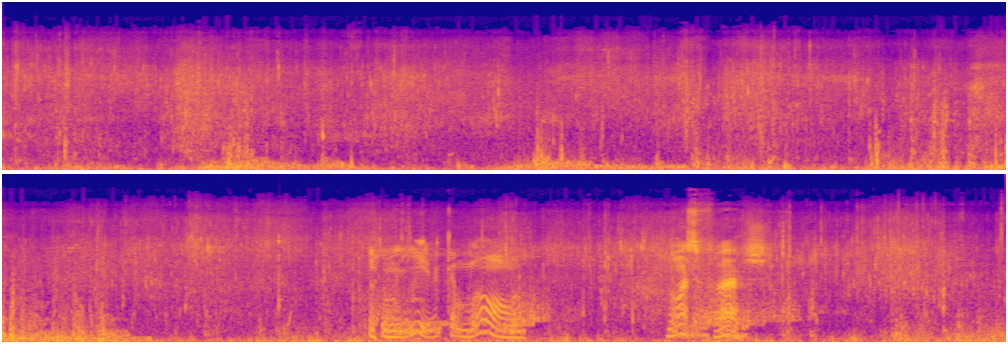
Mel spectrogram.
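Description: Water laps and splashes against a small boat's hull.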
